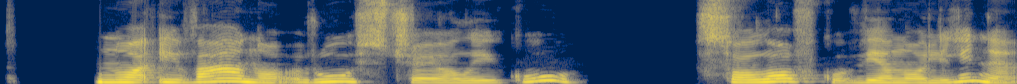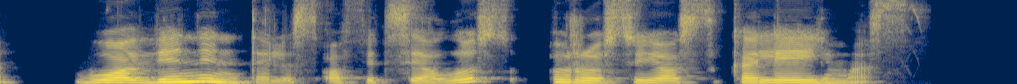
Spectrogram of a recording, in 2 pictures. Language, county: Lithuanian, Telšiai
